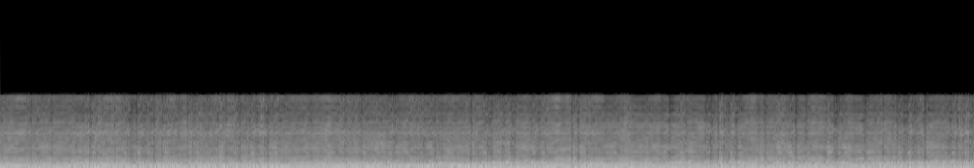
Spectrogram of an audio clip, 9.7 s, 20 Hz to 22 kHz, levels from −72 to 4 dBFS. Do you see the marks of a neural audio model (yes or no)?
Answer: yes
